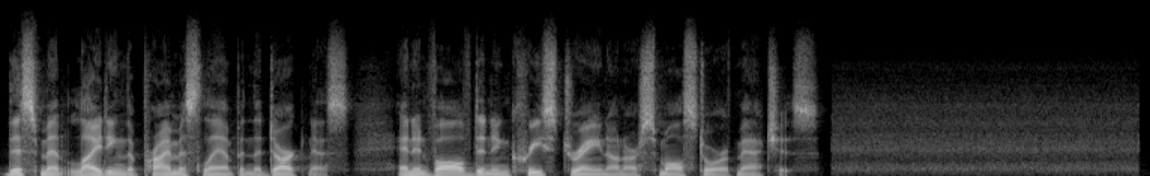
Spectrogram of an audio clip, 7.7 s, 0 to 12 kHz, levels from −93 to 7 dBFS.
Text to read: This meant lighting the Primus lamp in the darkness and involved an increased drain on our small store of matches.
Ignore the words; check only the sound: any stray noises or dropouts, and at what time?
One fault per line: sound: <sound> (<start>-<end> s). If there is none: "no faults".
no faults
